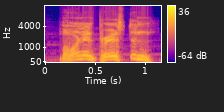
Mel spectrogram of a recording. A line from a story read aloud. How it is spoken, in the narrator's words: Walter called out to him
